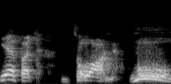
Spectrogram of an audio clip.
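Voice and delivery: urgent, pushing, high, loud, slow delivery.

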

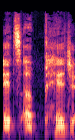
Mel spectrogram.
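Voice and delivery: mock flat, deadpan delivery. Discussing a Reichardt film, the speaker quotes a character, imitating a deadpan delivery. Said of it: "says this in deadpan".

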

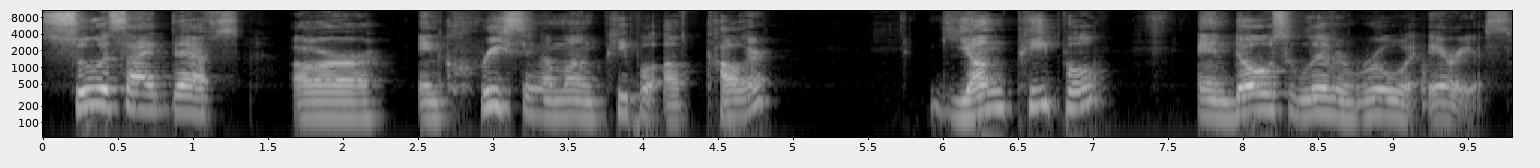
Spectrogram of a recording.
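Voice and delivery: slow, carefully spaced, deliberate delivery. Repeating a statistic to the audience so they can understand it, said slowly. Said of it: "say it slow so we can understand that".

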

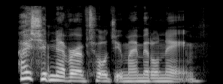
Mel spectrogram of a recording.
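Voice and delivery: plain

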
